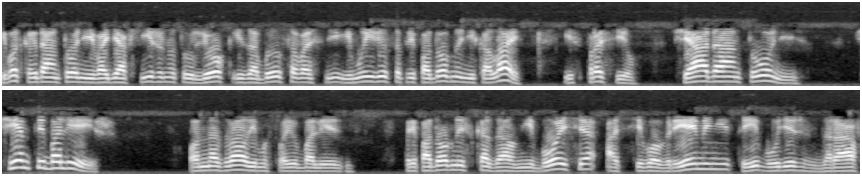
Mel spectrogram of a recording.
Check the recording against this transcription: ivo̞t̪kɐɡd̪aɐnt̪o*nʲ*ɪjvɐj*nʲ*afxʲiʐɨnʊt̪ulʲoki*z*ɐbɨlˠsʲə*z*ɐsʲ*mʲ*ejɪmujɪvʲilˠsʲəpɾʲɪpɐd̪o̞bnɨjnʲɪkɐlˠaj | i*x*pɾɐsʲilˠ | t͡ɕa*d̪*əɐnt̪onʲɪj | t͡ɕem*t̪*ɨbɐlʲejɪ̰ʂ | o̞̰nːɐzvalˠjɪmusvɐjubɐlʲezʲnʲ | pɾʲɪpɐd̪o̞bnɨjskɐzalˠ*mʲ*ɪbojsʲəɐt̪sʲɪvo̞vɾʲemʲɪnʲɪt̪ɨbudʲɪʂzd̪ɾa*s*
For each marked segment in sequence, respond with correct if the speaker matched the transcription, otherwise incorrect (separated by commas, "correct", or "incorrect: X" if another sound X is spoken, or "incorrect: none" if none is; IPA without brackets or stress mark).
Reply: correct, incorrect: dʲ, correct, incorrect: v, incorrect: nʲ, incorrect: s, correct, correct, incorrect: nʲ, incorrect: f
